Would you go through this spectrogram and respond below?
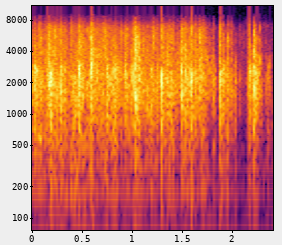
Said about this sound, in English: Oh, somebody give a Lord a hand clap of praise in this house.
